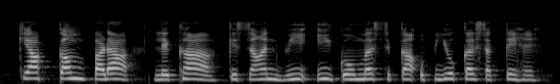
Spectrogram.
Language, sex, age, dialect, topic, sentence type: Hindi, female, 18-24, Kanauji Braj Bhasha, agriculture, question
